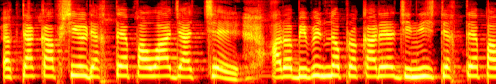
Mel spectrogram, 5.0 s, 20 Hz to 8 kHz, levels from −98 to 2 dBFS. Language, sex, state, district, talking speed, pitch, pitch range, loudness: Bengali, female, Assam, Hailakandi, 145 wpm, 310 Hz, 300-320 Hz, -12 LUFS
